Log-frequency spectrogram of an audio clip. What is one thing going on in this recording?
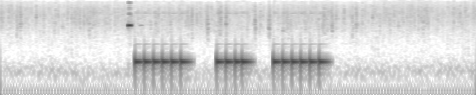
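Rapid electronic blips chirp in short bursts.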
